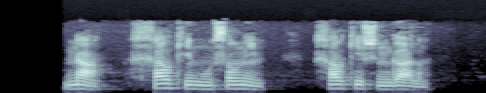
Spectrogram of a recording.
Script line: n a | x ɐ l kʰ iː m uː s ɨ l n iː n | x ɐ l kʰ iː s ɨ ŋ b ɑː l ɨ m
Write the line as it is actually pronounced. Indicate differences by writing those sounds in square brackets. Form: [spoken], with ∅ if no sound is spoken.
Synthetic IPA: n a | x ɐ l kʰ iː m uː s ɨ l n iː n | x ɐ l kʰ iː [ʃ] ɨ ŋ [ɡ] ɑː l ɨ m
